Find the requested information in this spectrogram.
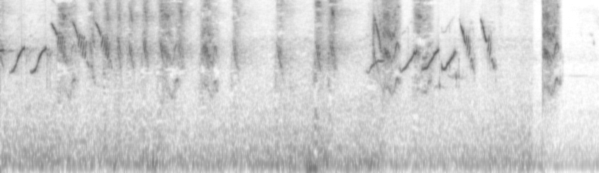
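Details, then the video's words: Double-collared Seedeater (coleiro tuí-tuí) warm-up recording, male answering a calling female to get captive birds singing: repeated quick rising whistles mixed with dense clicking, two song bursts across six seconds. "ESQUENTAR COLEIRO TUÍ TUÍ COM COLEIRO TUÍ-TUÍ E FÊMEA CHAMANDO PARA ESQUENTAR COLEIRO TUÍ-TUÍ"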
